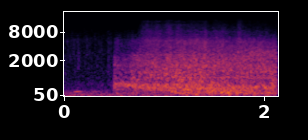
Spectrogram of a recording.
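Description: Thunder from lightning over a desert bursts in suddenly and holds as a loud, dense, steady rumble.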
